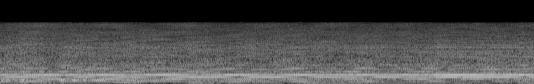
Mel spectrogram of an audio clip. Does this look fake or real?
fake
